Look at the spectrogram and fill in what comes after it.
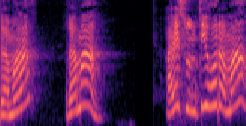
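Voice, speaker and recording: Using a put-on character voice, a woman sounds squeaky at an extremely high pitch. Her pitch swings very widely. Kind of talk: calling out to his wife. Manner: shouting, anxious.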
